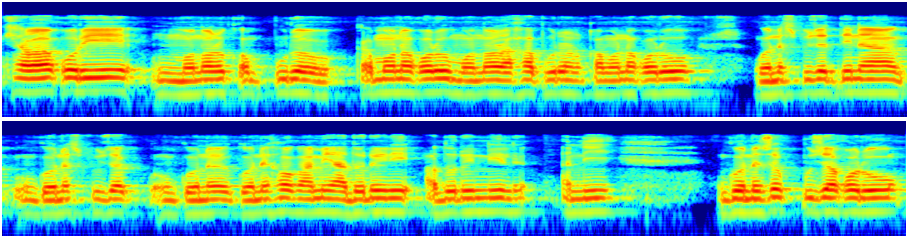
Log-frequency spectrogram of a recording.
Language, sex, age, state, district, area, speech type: Assamese, female, 60+, Assam, Kamrup Metropolitan, urban, spontaneous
